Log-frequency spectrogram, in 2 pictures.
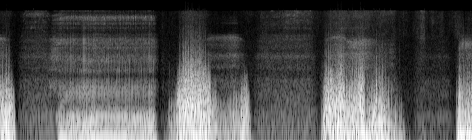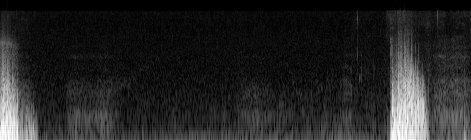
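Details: Self-recorded heavy snoring, likened to a chainsaw: loud, harsh, rattling snores in irregular bursts, each a coarse rasping breath, followed by a long quiet pause before the next snore.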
